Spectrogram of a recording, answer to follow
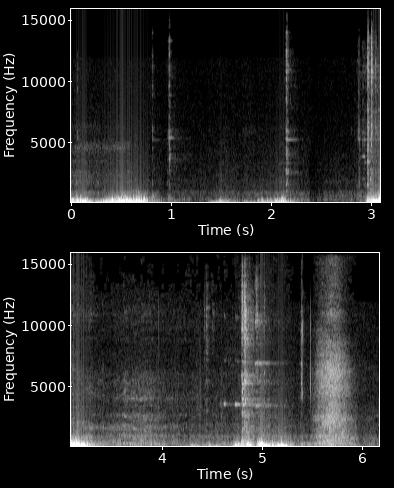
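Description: Scattered handling noises: short, soft knocks and rustles every second or so as objects are moved and set down on a folding table, with a longer rustle near the end.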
